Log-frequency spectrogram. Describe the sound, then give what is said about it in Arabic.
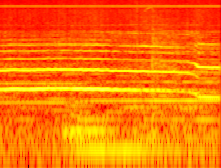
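Wolves howl in long, sustained tonal cries that hold steady and then glide downward in pitch toward the end, with no talking. “وبدأ صوت الذئاب يكتر أكتر”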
